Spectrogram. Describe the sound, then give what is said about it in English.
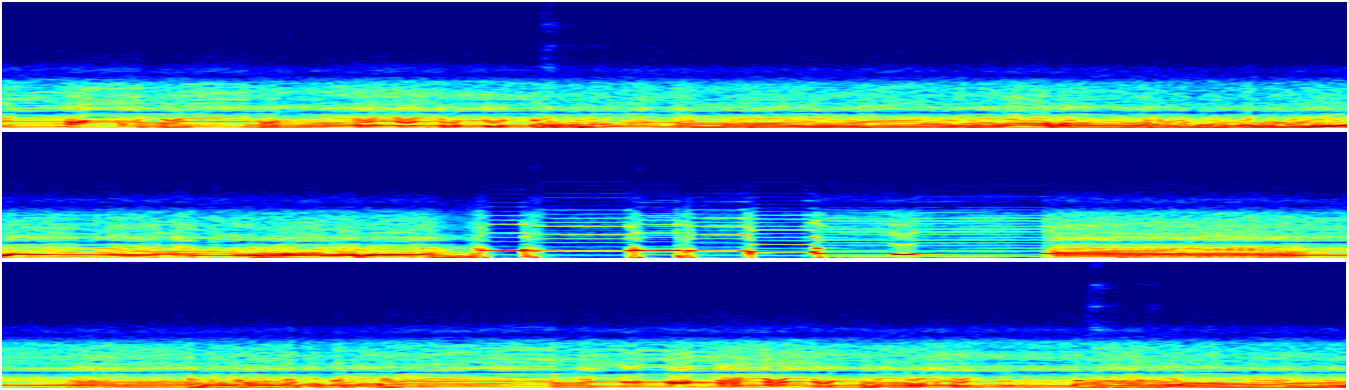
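Buzzy, heavily distorted guitar run through a micro synthesizer pedal, sustained tones bending in pitch, with a stretch midway where the sound stutters and cuts in and out on the harmonics. Loud, no voices. “I'm using a, a, a, a micro synthesizer for that, so it's cutting out on my harmonics.”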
